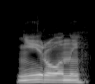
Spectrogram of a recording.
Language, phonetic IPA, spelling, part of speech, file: Russian, [nʲɪjˈronɨ], нейроны, noun, Ru-нейроны.ogg
- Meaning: nominative/accusative plural of нейро́н (nejrón)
